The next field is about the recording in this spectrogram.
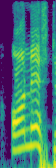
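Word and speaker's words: honest: ऑनेस्ट मैन, अब इसका उच्चारण करिए, ऑनेस्ट मैन।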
